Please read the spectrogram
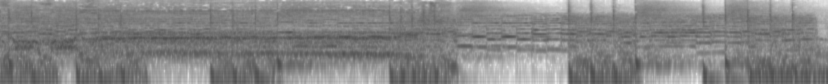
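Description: Heavy metal song with heavily distorted electric guitars and drums: low chugging riffs stop and start in short blocks, with a long held high note over the first half.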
